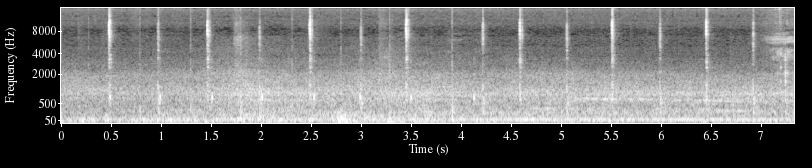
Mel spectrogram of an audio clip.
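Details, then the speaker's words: 2009 Nissan Rogue 2.5L with P0447 code, after replacing cracked water-damaged EVAP vent control valve, commanded on/off with scan tool: crisp even clicks about twice a second over faint hum; valve working, fixed. "Just do on and off, and we should hear it click. Hopefully you guys can hear that. It's going tick, tick, tick, tick."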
